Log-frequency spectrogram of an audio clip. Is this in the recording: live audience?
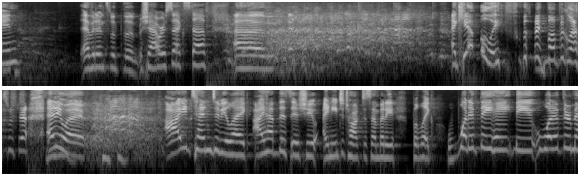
yes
